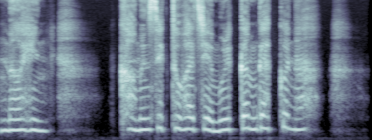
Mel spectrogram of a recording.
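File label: kill Player, Voice Line, Korean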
